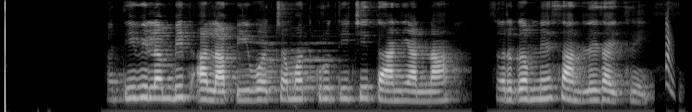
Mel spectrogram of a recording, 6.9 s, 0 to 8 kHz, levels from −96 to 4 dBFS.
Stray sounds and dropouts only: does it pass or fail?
fail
